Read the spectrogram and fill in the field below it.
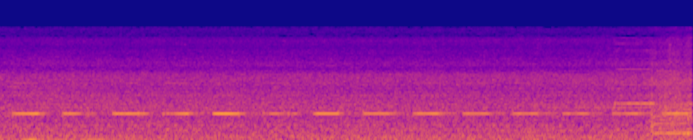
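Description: An ambulance's reversing alarm beeps steadily.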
